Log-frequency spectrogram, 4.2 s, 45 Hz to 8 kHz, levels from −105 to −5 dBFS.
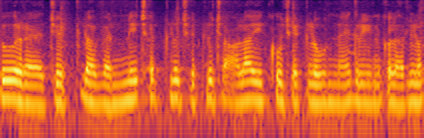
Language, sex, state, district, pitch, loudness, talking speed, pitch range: Telugu, female, Andhra Pradesh, Guntur, 175 Hz, -19 LUFS, 185 wpm, 170-185 Hz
